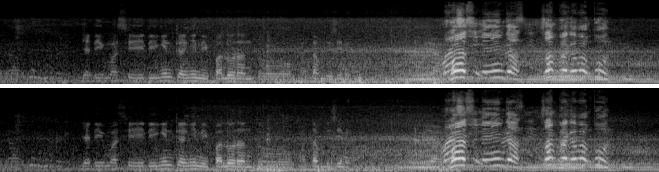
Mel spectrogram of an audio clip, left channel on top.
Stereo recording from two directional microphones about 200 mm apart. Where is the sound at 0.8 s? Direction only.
35° right (ahead or behind); by 2.4 s 50° right (ahead or behind).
